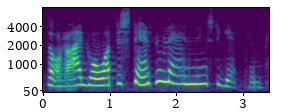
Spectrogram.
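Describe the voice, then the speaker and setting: An actress playing a cranky, suspicious old recluse in a 1940s radio drama, snappish and rambling in a folksy way. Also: female voice, high voice, expressive, unhurried, vocal fry, a little hiss or hum, exaggerated voice. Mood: gloating, rambling. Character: cranky, suspicious old backwoods recluse woman, cackling and defiant. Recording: dull vintage 1940s radio recording.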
